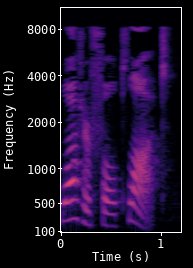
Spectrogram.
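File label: "waterfall plot", English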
